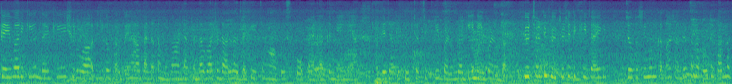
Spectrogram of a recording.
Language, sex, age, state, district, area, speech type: Punjabi, female, 18-30, Punjab, Gurdaspur, urban, spontaneous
